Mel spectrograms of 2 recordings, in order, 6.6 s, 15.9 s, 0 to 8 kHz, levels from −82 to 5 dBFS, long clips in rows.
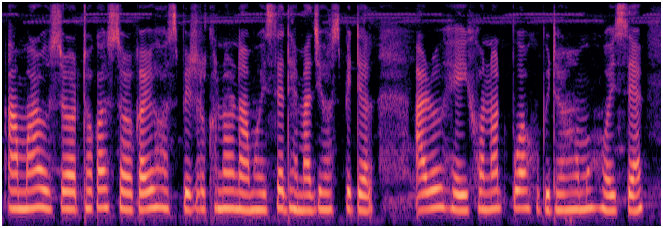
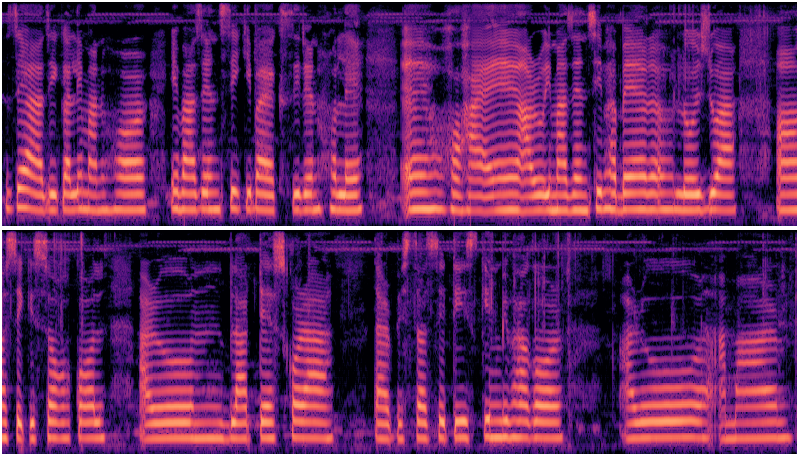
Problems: constant background noise, background conversations at intervals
